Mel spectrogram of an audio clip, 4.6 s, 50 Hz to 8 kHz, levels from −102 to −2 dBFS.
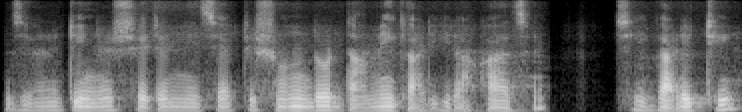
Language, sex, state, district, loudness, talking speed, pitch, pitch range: Bengali, male, Odisha, Khordha, -24 LUFS, 180 wpm, 100 Hz, 100-105 Hz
